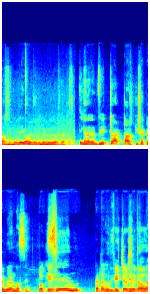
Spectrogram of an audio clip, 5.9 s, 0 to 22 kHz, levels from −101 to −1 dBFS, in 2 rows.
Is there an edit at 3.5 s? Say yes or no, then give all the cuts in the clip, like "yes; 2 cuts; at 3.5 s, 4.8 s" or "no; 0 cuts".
no; 1 cut; at 1.4 s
